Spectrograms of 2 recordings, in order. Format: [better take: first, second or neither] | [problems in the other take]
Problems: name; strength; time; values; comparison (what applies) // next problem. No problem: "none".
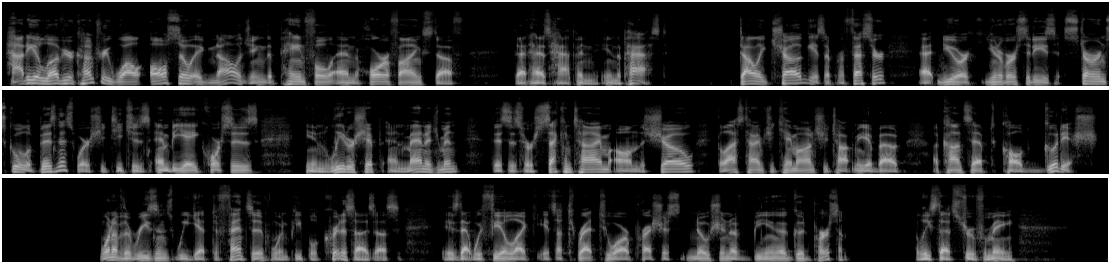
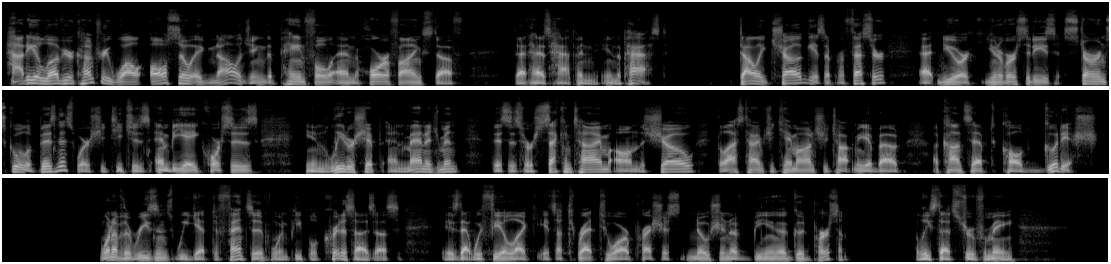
neither | none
